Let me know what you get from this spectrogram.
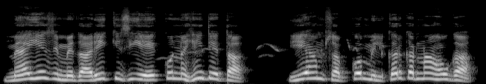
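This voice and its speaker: A man's voice: very high voice, normal speed, darkish tone. Children's cartoon pigeon , male actor: responsible elder brother of the flock, earnest, caring, explanatory. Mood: earnest, firm. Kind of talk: Hindi children's cartoon dialogue.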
